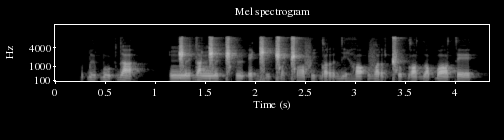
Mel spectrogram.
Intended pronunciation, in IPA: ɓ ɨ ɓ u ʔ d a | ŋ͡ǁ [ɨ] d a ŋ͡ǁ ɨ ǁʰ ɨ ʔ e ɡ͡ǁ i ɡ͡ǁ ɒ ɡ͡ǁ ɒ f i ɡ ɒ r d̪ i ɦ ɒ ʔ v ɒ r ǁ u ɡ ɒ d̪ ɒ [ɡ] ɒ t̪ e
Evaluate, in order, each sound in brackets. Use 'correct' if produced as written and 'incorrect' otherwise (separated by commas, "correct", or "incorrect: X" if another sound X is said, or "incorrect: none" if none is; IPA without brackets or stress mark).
correct, incorrect: ɓ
